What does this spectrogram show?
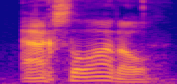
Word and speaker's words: axolotl: How do you pronounce that? It's an amphibian. The axolotl, I guess, is how you would pronounce it.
